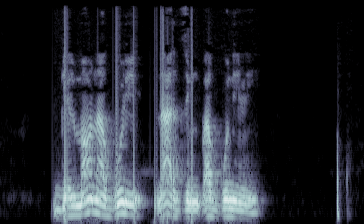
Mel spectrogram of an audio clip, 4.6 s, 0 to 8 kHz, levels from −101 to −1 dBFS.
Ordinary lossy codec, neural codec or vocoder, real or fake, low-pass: MP3, 64 kbps; none; real; 7.2 kHz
